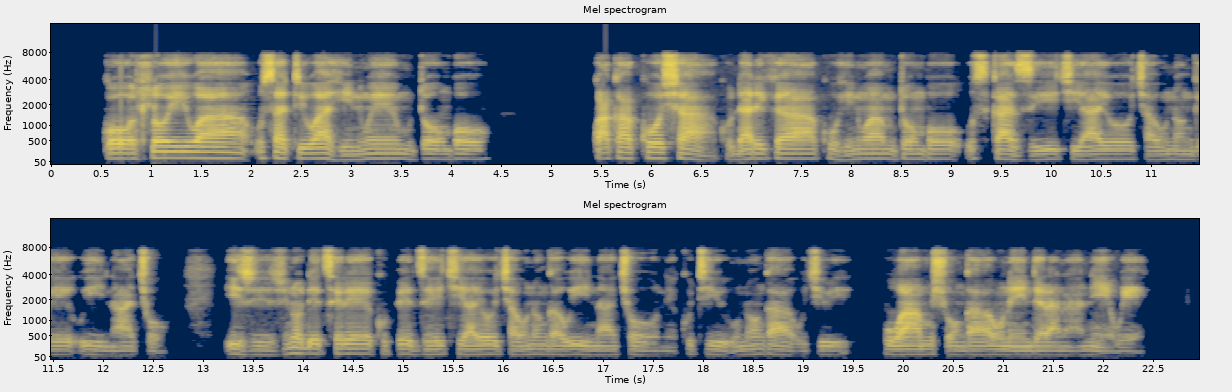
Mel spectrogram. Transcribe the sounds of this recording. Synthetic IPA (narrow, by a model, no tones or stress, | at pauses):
koɬoiwausatiwaɦinwe̞muto̞mbo̞ | kwakako̞ʃakuɗaɾikakuɦinwamuto̞mbo̞usi̥kazit͡ʃijajo̞t͡ʃaunoŋɡe̞uinaːt͡ʃo̞ | iʐiʐino̞ɗe̞t͡se̞ɾekupe̞d͡zet͡ʃijajo̞t͡ʃauno̞ŋɡauinat͡ʃo̞ne̞kutʰiuno̞ŋɡaut͡ʃi | kuwamuʃo̞ŋɡauno̞e̞nde̞ɾanane̞ːwe̞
